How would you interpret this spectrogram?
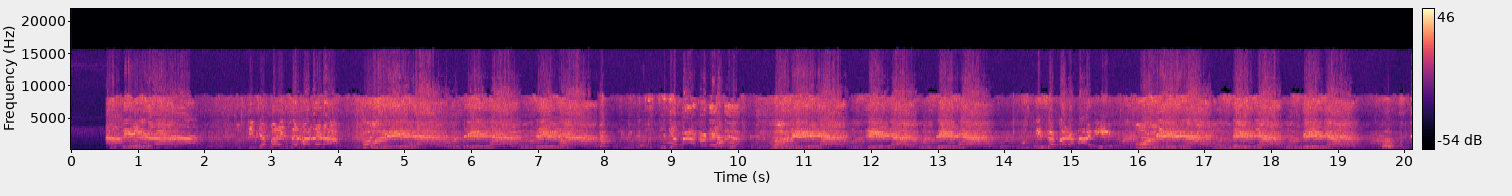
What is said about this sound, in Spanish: Ellas lo que exigían era justicia contra los feminicidios y escuchamos algunos de los nombres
